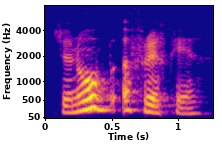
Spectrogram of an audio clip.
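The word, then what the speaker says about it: جنوب أفريقيا: Janub Afriqa, South Africa.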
